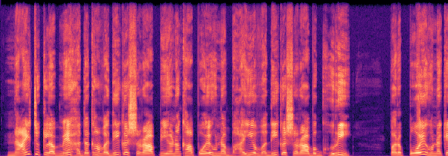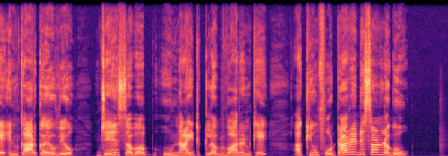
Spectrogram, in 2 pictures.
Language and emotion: Sindhi, angry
